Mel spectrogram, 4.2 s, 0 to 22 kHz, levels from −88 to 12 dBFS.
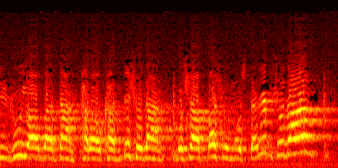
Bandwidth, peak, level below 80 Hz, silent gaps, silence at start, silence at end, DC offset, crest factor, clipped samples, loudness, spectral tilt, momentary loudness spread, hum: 10 kHz; -4 dBFS; -54 dBFS; none; 0 s; 0 s; under 0.1%; 14 dB; under 0.1%; -17 LUFS; -6 dB/octave; 8 LU; none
